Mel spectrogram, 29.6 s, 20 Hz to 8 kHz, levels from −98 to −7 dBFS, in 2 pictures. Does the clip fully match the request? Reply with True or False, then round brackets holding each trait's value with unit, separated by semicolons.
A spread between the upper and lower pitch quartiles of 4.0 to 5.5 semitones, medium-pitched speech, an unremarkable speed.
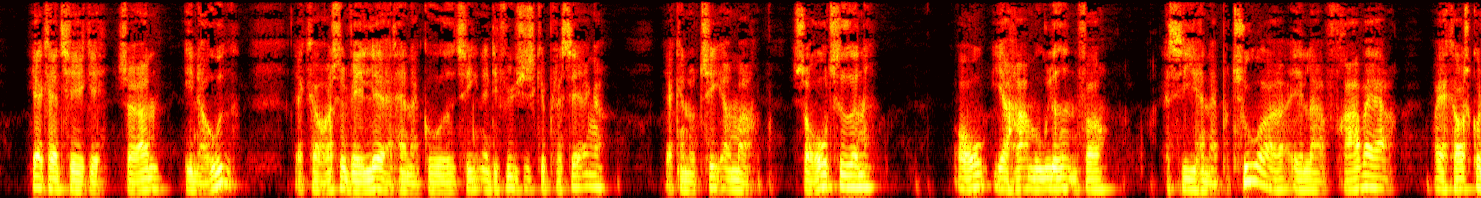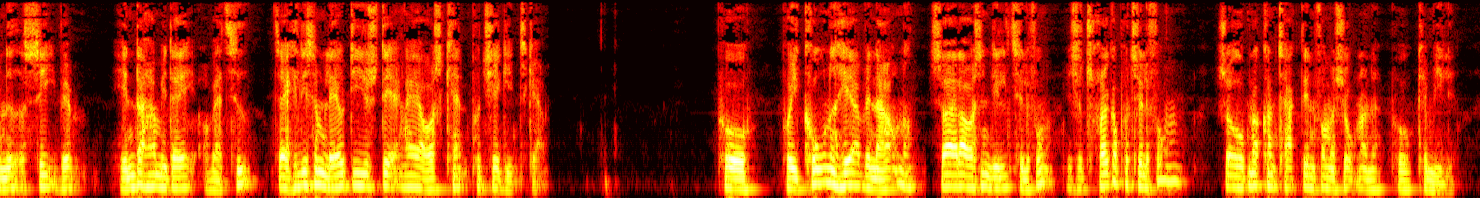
False (4.4 semitones; 120 Hz; 190 wpm)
